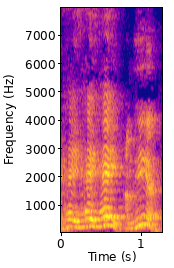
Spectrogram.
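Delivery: put-on, very high, drawn-out, loud shout. Retelling nearly being reversed into by a truck: imitating own shout.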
